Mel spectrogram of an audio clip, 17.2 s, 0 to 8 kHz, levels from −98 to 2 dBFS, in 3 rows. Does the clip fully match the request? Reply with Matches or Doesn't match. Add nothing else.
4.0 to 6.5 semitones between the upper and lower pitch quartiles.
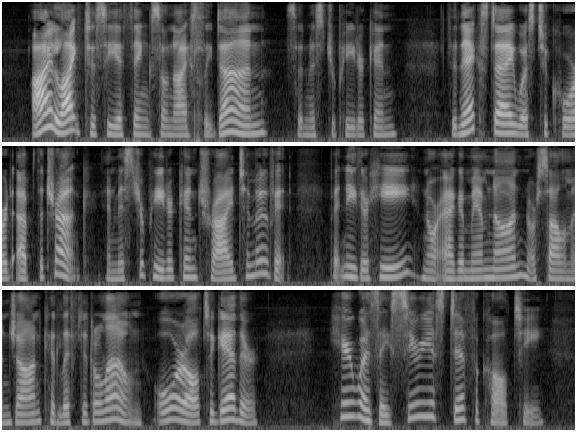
Matches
